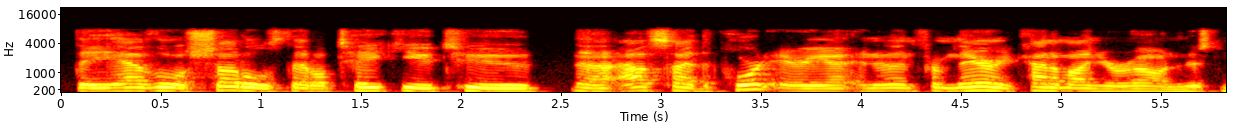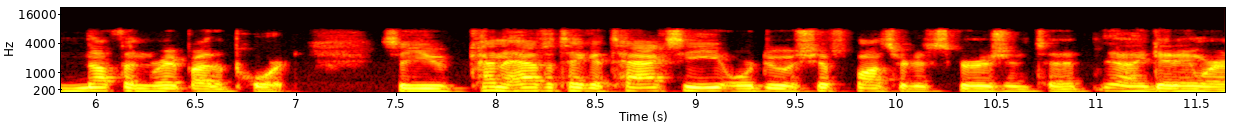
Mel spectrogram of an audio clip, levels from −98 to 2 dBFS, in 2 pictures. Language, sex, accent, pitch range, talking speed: English, male, American, 135-165 Hz, 245 wpm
